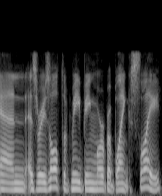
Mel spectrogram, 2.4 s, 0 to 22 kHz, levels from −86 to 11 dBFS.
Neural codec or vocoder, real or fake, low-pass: none; real; 7.2 kHz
